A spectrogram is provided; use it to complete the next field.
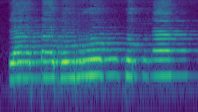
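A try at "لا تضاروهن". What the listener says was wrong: Bukan hunna, enggak ada tasdid.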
